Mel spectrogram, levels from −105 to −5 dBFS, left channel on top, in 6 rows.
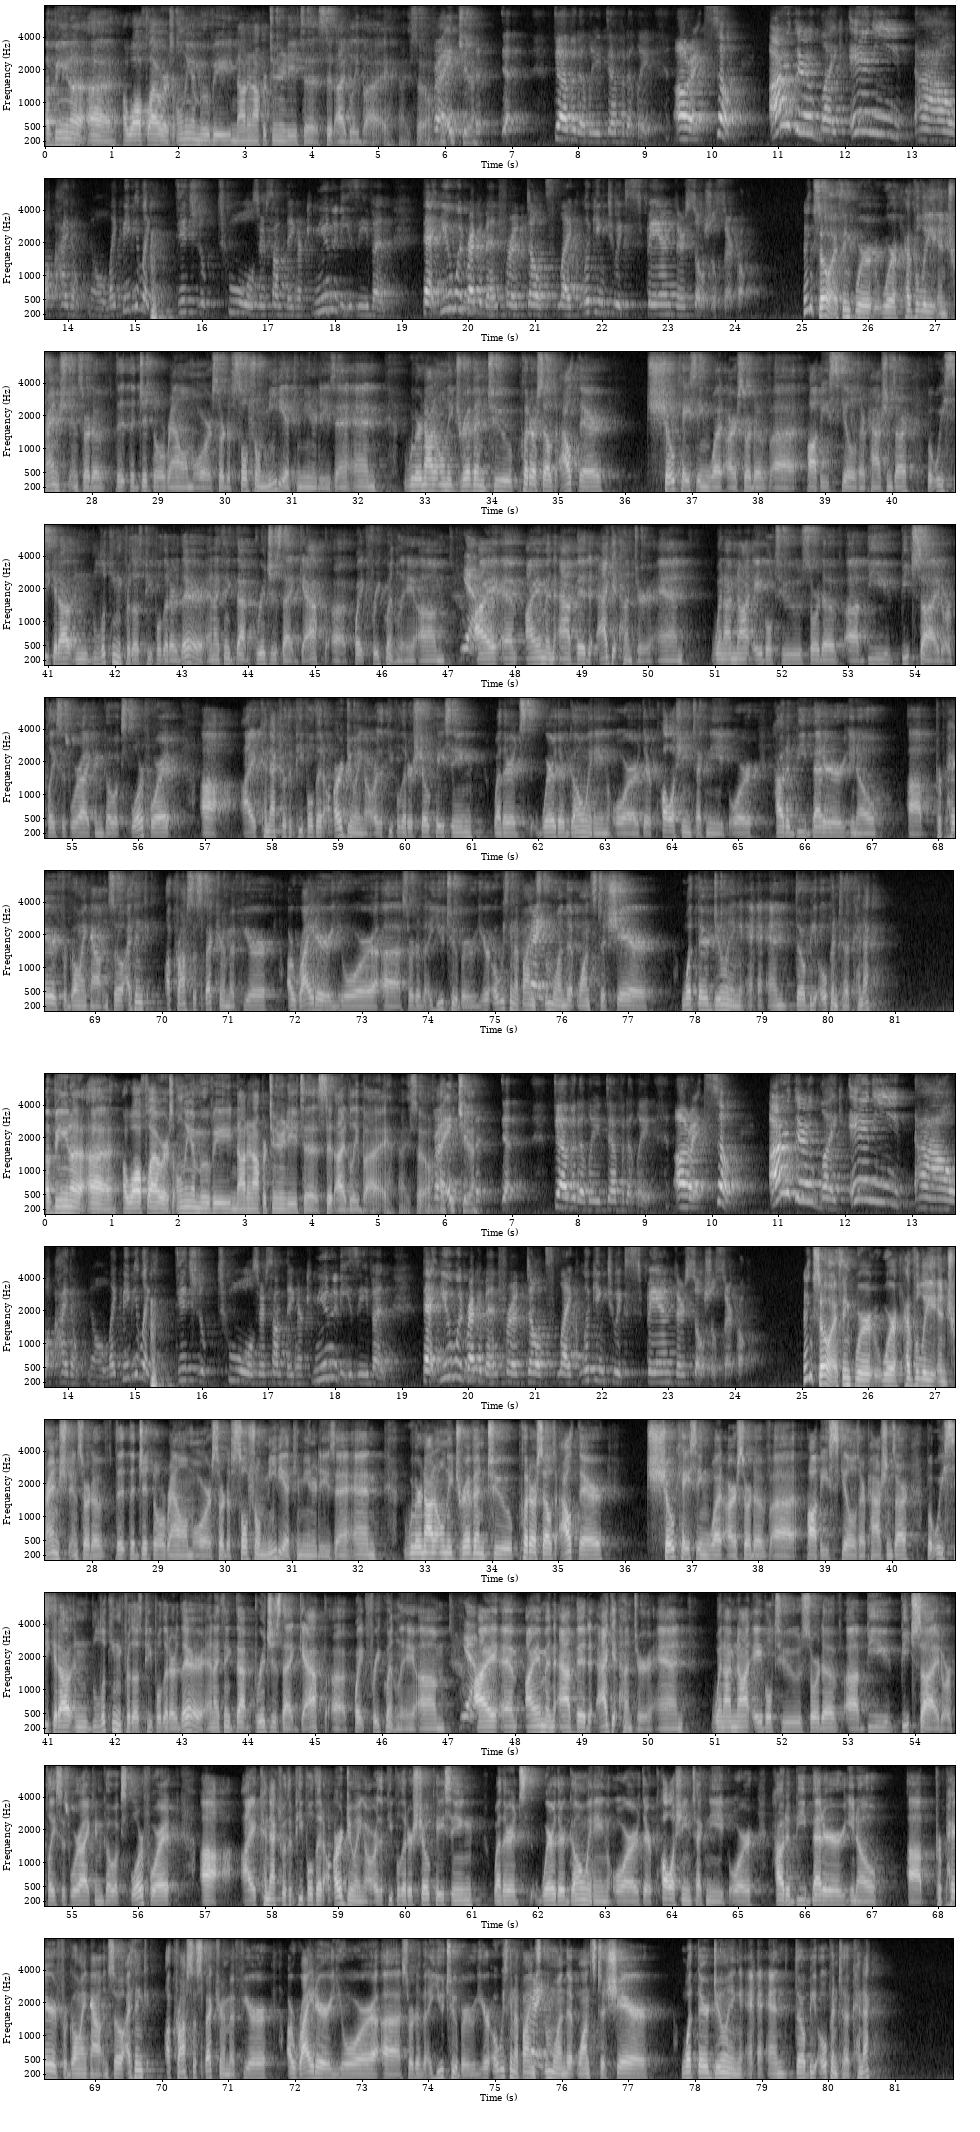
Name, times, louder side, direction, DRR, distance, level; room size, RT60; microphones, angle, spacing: voice 1, 0.0-6.4 15.2-15.3 25.0-35.6 36.3-50.5 51.0-61.0 61.3-67.1 67.5-69.7 70.0-71.6 71.9-77.3 77.8-80.6, right 6 dB, 55° right, 10 dB, 0.4 m, -34 dB
voice 2, 5.8-6.1 6.4-6.5 6.8-7.0 7.4-9.1 9.4-10.3 10.9-15.2 15.6-19.0 19.3-24.1 47.2-47.4 75.5-75.7, right 2 dB, 30° right, -1 dB, 2.2 m, -37 dB
18.0 x 17.5 x 3.3 m, 0.85 s
head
